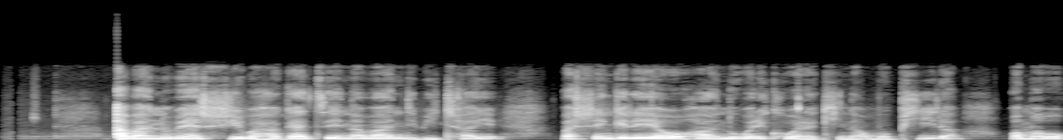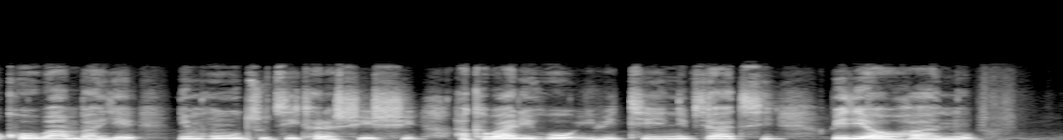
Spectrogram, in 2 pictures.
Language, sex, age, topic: Rundi, female, 18-24, education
